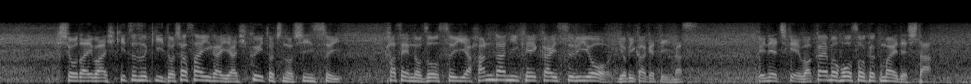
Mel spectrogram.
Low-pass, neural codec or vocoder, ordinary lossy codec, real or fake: 7.2 kHz; none; none; real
